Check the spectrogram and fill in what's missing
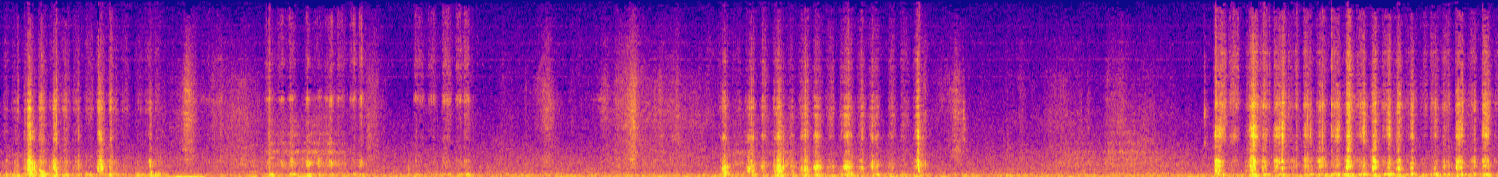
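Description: A pointed wooden stylus scratches lines into a black-coated scratch-art card, a flat, thin sheet in a book, removing the coating to reveal gold underneath. Quick, bright, dry scratching strokes come in irregular bursts, with quieter stretches of soft rubbing between them.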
